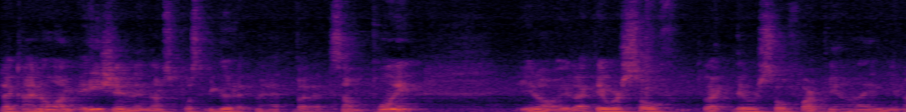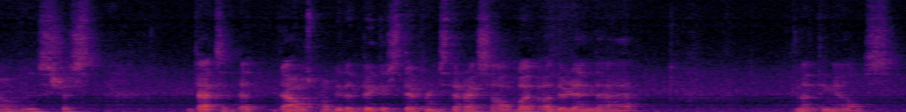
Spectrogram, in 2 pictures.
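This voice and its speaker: A man with a slight Filipino accent talks at a fairly quick pace but takes long, frequent pauses. Audible room echo and noticeable background noise are present. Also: medium pitch for a man, ordinary pitch variation. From Philippines, Manila; moved to Texas around fourth grade. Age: 20s. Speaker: college student interviewee, immigrant. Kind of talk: interview. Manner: casual, many fillers and restarts.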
